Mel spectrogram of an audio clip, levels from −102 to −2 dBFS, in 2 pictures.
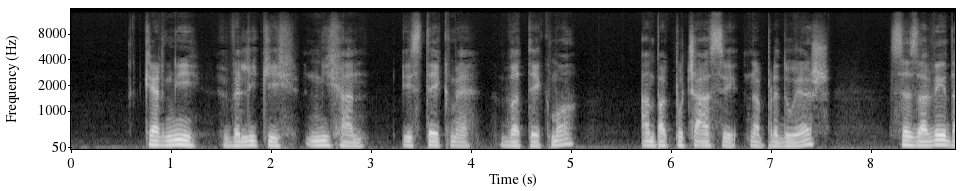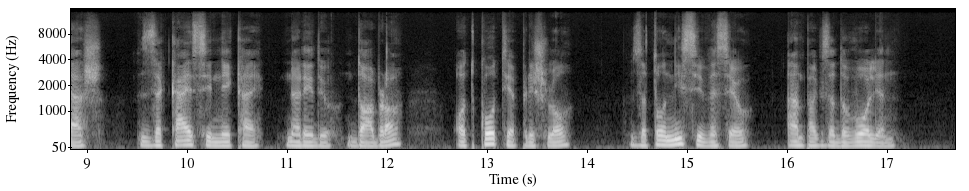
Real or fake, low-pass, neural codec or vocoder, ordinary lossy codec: fake; 14.4 kHz; codec, 44.1 kHz, 7.8 kbps, DAC; AAC, 64 kbps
